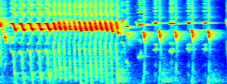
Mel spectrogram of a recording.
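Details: Energetic white canary song: a rapid high rattling trill for about one and a half seconds, followed by spaced sharp chirps repeated roughly every third of a second.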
